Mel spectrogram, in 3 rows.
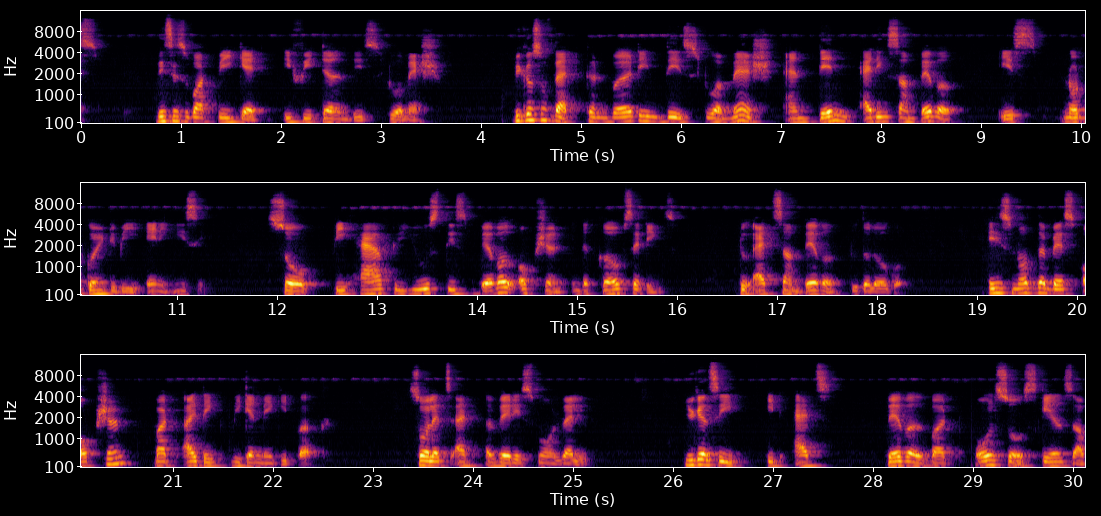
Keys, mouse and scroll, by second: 0.5 scroll up 2, 1.1-3.9 middle drag, 4.2 z, 5.2-24.0 middle drag, 24.0 click, 24.7 KP_0, 27.1-28.0 middle drag, 28.3 scroll up 1, 28.8 shift+middle click, 29.5 click.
